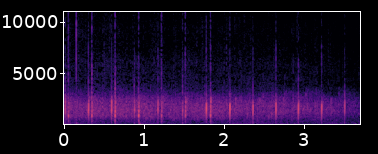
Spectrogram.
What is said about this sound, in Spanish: Un aplauso para él.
